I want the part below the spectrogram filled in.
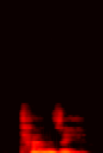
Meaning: A herbaceous plant with yellow flowers, of the genus Tanacetum, especially Tanacetum vulgare
- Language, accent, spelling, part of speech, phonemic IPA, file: English, Southern England, tansy, noun, /ˈtanzi/, LL-Q1860 (eng)-tansy.wav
